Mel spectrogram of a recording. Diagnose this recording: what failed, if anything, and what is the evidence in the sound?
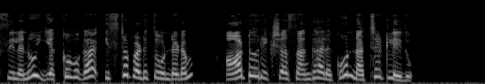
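The codec stage failed, likely from MP3 compression: throughout the speech, content stops above 11.2 kHz and codec damage is plainly audible, which points to a low bitrate near 48 kbps. Short of bits, the encoder zeroes weak frequency lines frame by frame, giving a swirling texture.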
